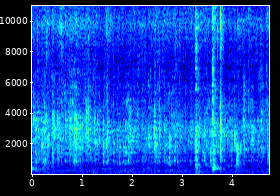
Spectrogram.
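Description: Green peas dropped into hot oil in a pan, giving a continuous bright sizzle with a few sharper crackling bursts and small clinks partway through.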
